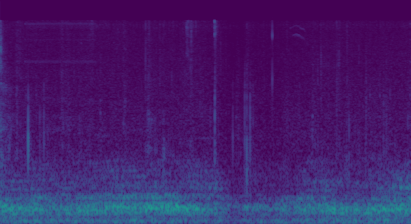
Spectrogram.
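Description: A dove cooing: low, soft coos that repeat, easing off briefly a little after two seconds in.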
